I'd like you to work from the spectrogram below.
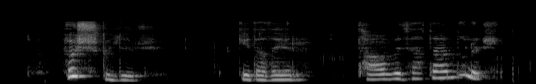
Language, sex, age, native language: Icelandic, male, 12, Icelandic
